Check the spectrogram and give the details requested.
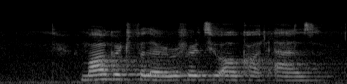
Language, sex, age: English, female, 20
